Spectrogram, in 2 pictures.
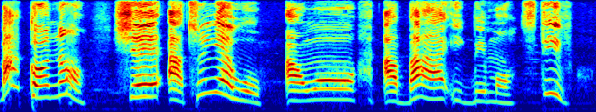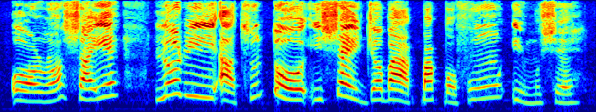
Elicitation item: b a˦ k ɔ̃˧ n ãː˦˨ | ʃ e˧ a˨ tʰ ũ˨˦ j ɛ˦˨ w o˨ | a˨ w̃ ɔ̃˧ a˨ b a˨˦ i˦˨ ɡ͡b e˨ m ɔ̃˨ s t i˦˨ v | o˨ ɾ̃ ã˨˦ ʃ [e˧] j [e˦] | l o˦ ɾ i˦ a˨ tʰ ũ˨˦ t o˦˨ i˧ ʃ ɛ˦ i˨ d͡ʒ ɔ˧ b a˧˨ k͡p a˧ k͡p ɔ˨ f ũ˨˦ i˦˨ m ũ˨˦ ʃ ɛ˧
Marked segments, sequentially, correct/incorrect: incorrect, correct

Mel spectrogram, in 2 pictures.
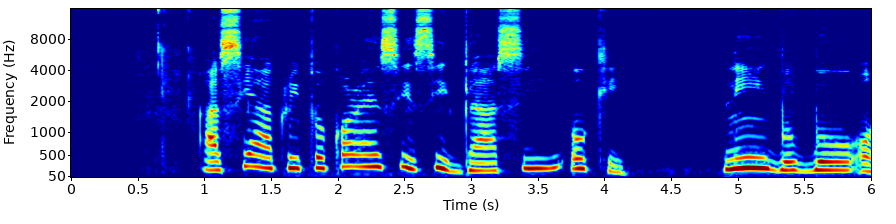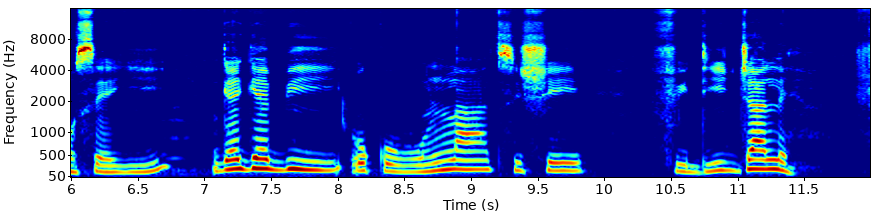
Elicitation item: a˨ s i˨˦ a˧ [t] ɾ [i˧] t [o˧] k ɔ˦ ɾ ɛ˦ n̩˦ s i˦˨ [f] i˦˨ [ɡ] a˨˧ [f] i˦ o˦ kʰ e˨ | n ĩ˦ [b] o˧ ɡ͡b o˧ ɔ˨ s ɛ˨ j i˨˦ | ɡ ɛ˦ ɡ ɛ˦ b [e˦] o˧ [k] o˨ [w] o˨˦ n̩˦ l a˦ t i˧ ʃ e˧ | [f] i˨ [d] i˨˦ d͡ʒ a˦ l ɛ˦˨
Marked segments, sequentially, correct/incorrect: incorrect, correct, correct, incorrect, correct, incorrect, incorrect, incorrect, correct, correct, correct, correct

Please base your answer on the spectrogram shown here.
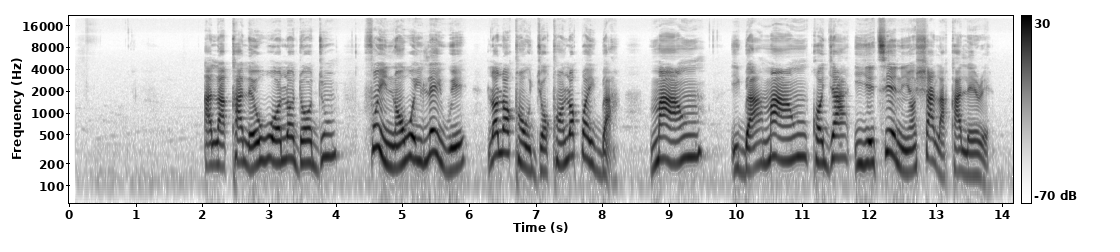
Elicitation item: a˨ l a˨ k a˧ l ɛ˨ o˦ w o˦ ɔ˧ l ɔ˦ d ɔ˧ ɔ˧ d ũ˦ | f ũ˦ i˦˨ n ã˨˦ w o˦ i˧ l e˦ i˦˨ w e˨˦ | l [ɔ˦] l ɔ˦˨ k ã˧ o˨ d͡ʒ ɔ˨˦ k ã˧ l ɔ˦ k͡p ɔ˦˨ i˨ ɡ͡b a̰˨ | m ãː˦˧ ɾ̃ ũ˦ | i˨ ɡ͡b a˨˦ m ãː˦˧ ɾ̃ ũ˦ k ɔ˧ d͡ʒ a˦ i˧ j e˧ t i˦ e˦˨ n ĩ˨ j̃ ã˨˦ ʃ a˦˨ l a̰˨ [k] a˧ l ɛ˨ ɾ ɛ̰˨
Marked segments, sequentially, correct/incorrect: correct, correct

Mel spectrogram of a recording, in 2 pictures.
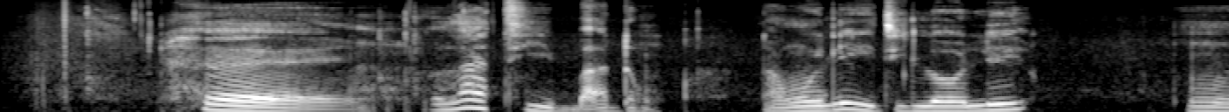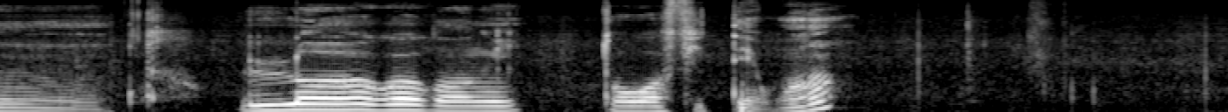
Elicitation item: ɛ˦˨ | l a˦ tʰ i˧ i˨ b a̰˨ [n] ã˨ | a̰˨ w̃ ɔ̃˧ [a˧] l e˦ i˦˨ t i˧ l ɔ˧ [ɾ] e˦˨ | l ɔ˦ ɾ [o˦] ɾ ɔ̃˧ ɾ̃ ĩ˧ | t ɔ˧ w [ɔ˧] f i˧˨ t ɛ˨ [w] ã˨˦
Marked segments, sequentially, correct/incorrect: incorrect, incorrect, incorrect, incorrect, correct, correct

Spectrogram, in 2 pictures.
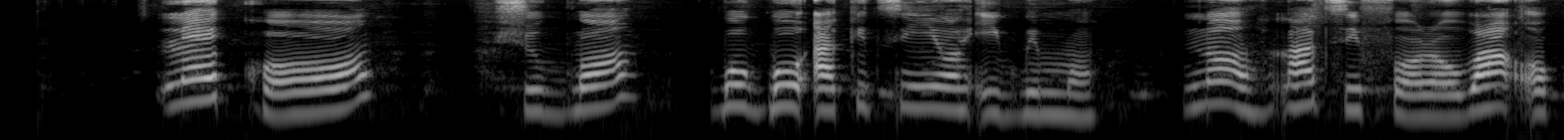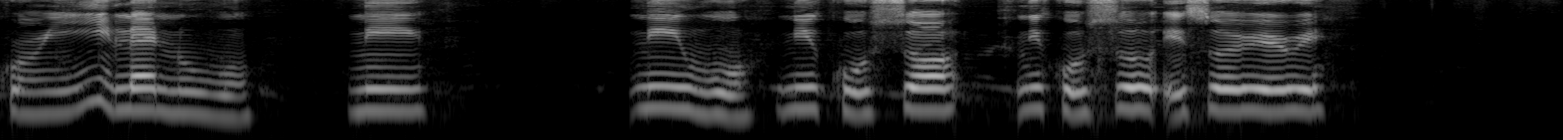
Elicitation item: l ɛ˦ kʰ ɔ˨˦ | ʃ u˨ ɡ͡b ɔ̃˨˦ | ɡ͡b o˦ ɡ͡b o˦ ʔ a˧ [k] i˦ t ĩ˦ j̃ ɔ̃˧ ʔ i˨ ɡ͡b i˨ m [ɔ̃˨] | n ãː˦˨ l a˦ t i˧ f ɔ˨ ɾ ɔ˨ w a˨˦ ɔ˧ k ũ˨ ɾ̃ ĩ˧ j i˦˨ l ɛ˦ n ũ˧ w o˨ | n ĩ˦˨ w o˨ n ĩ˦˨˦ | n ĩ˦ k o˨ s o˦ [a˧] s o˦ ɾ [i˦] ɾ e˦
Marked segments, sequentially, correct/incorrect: correct, correct, incorrect, incorrect

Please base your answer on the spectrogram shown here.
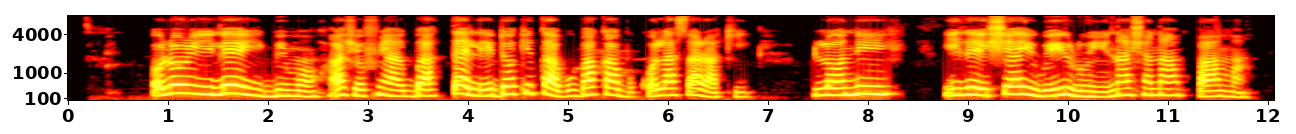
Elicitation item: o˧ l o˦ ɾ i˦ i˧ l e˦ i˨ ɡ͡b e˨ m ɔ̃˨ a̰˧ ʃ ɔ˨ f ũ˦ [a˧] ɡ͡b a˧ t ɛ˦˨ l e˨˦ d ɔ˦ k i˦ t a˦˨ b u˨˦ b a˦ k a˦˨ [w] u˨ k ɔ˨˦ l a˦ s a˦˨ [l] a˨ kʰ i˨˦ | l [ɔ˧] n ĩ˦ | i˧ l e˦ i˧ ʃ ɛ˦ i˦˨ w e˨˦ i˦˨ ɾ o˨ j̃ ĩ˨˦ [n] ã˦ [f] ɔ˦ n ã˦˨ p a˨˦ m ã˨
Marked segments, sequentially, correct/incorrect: correct, incorrect, incorrect, correct, correct, incorrect

